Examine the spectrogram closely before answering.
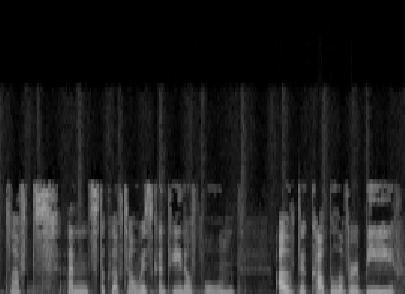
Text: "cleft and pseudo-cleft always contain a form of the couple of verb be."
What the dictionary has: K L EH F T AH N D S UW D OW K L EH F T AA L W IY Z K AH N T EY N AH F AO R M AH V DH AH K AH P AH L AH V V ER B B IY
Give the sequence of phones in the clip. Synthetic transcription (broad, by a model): K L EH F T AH N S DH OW K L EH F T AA N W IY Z K AH N T EY N AH F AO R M AH V DH AH K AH P L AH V V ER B B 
